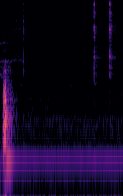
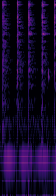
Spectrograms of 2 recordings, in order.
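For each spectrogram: First: plastic cap imitating crystal. Second: glass perfume bottle.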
